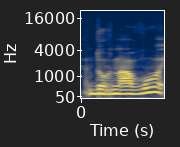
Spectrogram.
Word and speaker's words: Дурново: Но чтобы э, их а, ограничивать или отличать от соответствующих слов, да, они имели ударение на последний слог. Вот такого типа плохово, недоброво, дурново и так далее.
